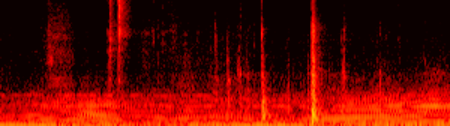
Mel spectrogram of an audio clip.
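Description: Plastic LEGO bricks clicking and tapping as a piece is handled and pressed into a model: a few sharp clicks, the loudest two close together about one and a half seconds in, and another about four seconds in.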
